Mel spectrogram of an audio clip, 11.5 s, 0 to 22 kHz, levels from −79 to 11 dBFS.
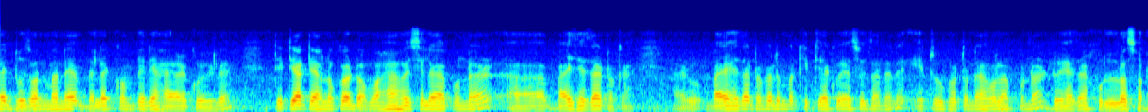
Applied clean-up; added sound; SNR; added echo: none; none; none; none.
